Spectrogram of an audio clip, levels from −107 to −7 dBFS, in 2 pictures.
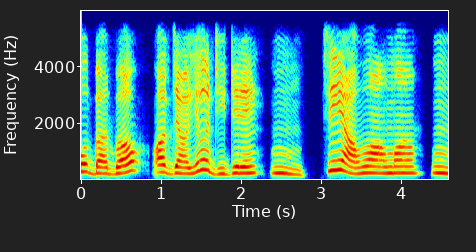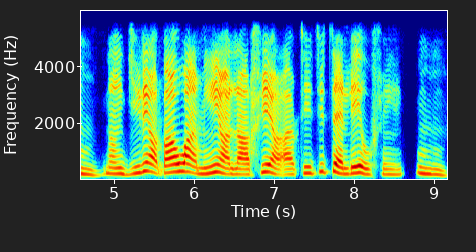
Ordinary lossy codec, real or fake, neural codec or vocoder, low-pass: none; fake; autoencoder, 44.1 kHz, a latent of 192 numbers a frame, MeloTTS; 5.4 kHz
